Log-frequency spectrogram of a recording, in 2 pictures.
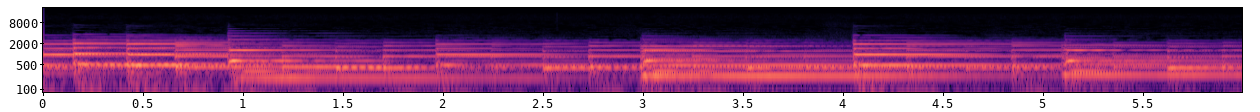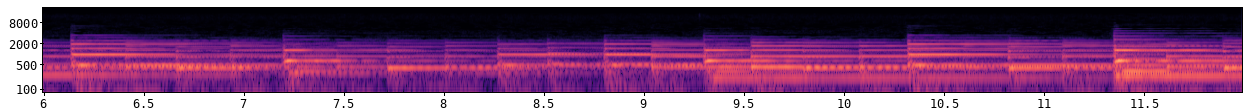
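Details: Gentle piano music plays throughout, with repeated chords and a steady melody and no animal sound.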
